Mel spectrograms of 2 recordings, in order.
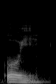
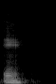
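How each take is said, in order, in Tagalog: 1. Binibigkas ito bilang dumudulas na patinig na 'ui'. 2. Binibigkas ito bilang simpleng patinig na 'e'. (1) "Pero pagka sa isa lang siya" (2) "in spoken Korean, gano'n yung magiging, ah, basa niya"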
